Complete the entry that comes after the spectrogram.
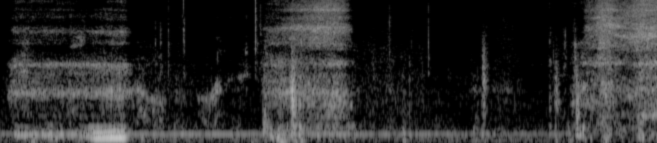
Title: Brother snoring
